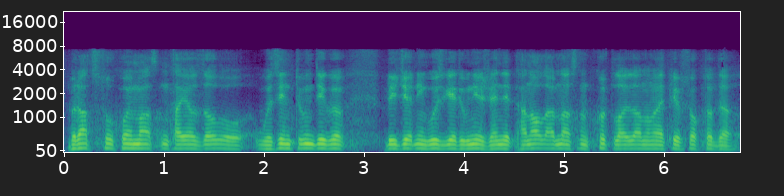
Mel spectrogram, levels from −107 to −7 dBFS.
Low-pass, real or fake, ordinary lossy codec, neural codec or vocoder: 7.2 kHz; fake; AAC, 32 kbps; codec, 16 kHz in and 24 kHz out, 0.9 kbps, LongCat-Audio-Codec, four codebook decoder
